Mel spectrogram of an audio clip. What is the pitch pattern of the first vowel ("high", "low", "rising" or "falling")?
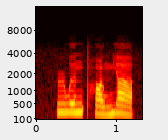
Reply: high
